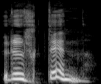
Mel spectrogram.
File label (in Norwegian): "rulten", Hemsedal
